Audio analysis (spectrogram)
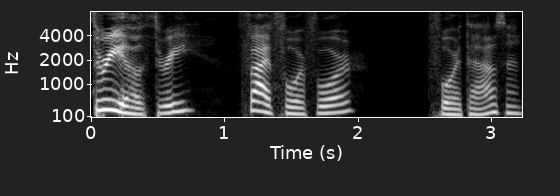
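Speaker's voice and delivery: put-on female robot voice, robotic. Reading out a phone number on request: put-on fembot voice. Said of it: "You sounded a little bit like a fembot".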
